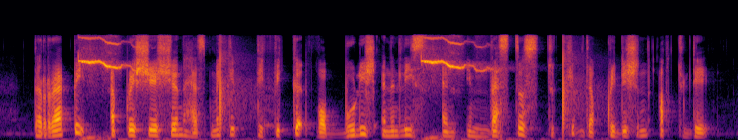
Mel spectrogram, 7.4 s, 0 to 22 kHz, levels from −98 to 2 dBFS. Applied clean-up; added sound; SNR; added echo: none; Fireworks; -3 dB; none.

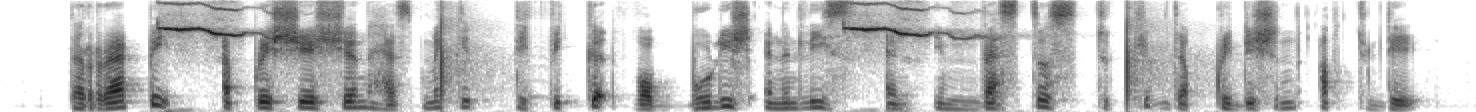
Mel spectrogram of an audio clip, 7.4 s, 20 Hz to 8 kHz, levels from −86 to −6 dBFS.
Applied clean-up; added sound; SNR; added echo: neural mask model RNNoise.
